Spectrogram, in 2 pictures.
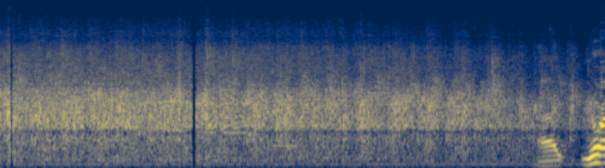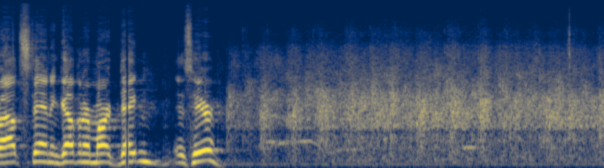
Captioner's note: applause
